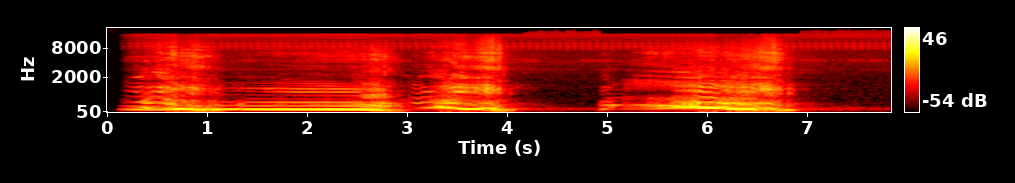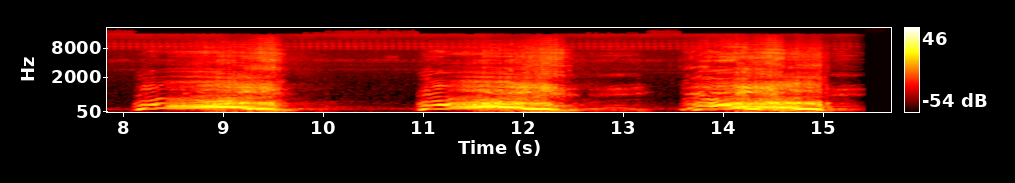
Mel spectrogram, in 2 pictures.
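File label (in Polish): lew, głos lwa; trzylatki; karty aktywnosci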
